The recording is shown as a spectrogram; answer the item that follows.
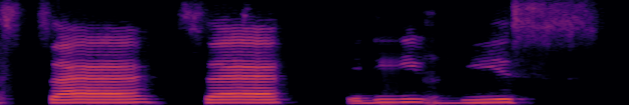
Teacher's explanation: Suara desis itu dengan tidak merubah makhraj ya, makhrajnya huruf sin itu ujung lidahnya ada di antara ya. Ujung lidahnya ada di antara ujung gigi seri atas dan bawah, jadi tidak menyentuh ya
